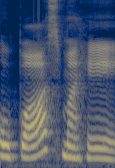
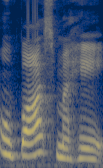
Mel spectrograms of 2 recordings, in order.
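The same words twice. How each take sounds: No difference in how they are said.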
